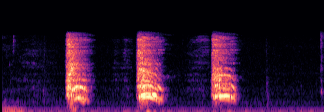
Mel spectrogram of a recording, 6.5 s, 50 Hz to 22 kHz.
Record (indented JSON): {
  "exhalation_length": "6.5 s",
  "exhalation_amplitude": 13042,
  "exhalation_signal_mean_std_ratio": 0.42,
  "survey_phase": "beta (2021-08-13 to 2022-03-07)",
  "age": "65+",
  "gender": "Male",
  "wearing_mask": "No",
  "symptom_none": true,
  "smoker_status": "Ex-smoker",
  "respiratory_condition_asthma": false,
  "respiratory_condition_other": true,
  "recruitment_source": "REACT",
  "submission_delay": "4 days",
  "covid_test_result": "Negative",
  "covid_test_method": "RT-qPCR",
  "influenza_a_test_result": "Negative",
  "influenza_b_test_result": "Negative"
}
